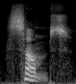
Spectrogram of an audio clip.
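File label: "sumps", US English; pronunciations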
